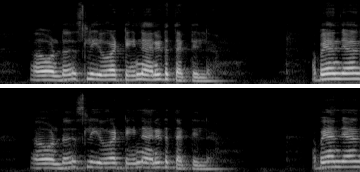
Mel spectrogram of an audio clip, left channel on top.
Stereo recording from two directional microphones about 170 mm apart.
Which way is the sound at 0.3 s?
15° left (ahead or behind).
